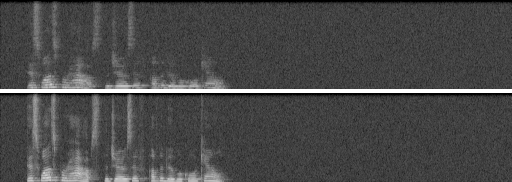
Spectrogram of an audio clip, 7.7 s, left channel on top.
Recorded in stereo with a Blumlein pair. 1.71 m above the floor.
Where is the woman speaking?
35° right, 2.0 m.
